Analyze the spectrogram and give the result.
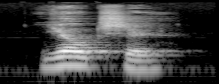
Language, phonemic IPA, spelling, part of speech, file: Dutch, /ˈjotsə/, Joodse, adjective, Nl-Joodse.ogg
- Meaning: inflection of Joods: 1. masculine/feminine singular attributive 2. definite neuter singular attributive 3. plural attributive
